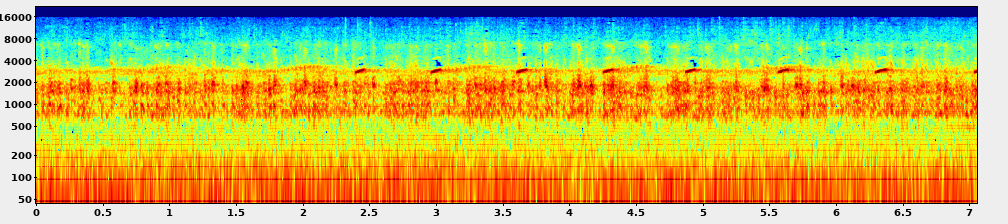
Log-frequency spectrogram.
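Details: A continuous frog chorus in an urban setting, with short rising chirps repeated at a steady pace of roughly one every 0.6 seconds through the second half, over a soft low rumble.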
